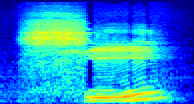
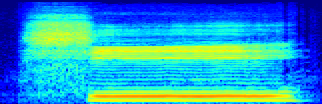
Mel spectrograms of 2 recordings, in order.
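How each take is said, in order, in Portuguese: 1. A sílaba é pronunciada no segundo tom. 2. A sílaba é pronunciada no primeiro tom. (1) "No segundo tom" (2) "X mais i no primeiro tom"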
